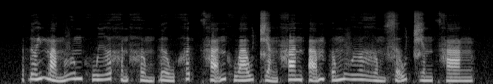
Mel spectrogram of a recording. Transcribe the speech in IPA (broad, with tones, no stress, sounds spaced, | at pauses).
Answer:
ɗ ə˨˦ j m a˧˩ m v ɨ˧ m h w i˨˦ ə̯ h ə̰˧˨ n h ə˧˩ m ɗ ə˨˩ w h ə˦˥ t̚ t̪ʰ a̰˧˥ n h w a˨˦ w t͡ɕ a˧˩ ŋ h a˧ n ʔ a̰˧˥ m ʔ ə˨˦ m v ɨ˧ ə̯ ɣ ə˨˩ m s ə̰˧˥ w t͡ɕ ə˧ n t̪ʰ a˧ ŋ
